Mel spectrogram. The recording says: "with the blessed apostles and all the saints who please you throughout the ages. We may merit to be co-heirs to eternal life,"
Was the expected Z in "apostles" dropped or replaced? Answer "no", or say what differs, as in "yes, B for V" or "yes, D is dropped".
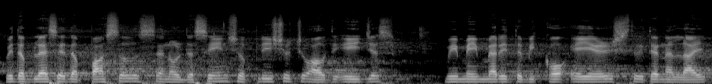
yes, S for Z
